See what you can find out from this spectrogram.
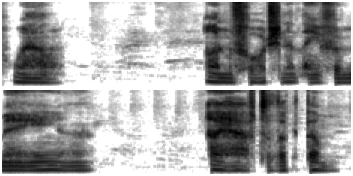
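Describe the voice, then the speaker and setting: A man playing a calm, courteous incubus professor and investigator in an intimate audio roleplay, speaking considerately with careful pauses. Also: fairly low pitch, slightly rough, heavily acted. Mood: gentle, serious. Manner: measured, considerate, hesitant pauses. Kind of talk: scripted audio roleplay, intimate one-sided conversation.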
